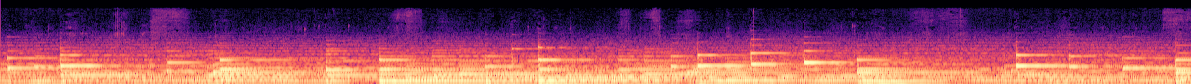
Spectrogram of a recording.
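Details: Soft, tender new-age music plays throughout, steady piano-like notes with no animal sound.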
